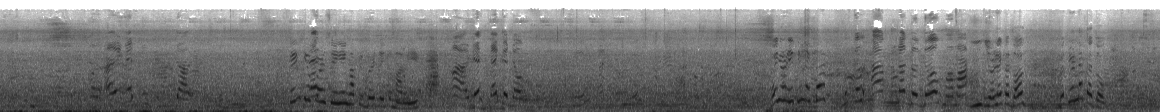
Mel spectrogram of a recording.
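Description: A woman talks nearby in a calm voice.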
